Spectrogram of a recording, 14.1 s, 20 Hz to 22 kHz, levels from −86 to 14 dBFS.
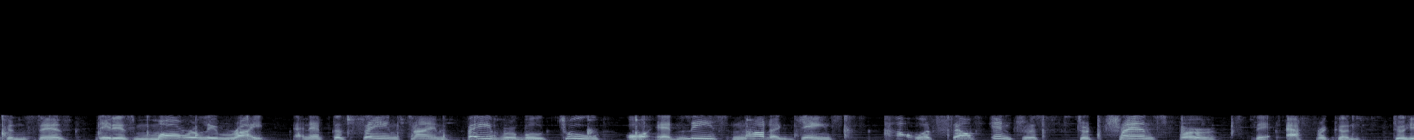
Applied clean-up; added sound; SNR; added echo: neural mask model RNNoise.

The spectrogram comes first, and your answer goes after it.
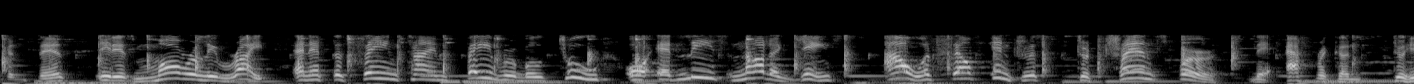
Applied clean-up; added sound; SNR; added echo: classical method log-MMSE.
